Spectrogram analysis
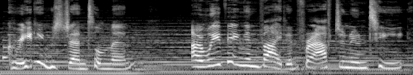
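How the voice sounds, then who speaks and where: A woman's voice: sits high, animated, unhurried, music in the background, pitched above the performer's own voice. A woman voicing a cheerful upper-class young lady in a read-aloud game story, speaking in a breezy, playful way.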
